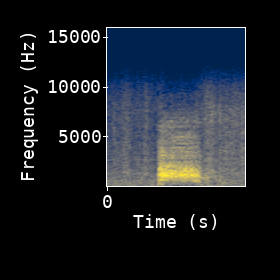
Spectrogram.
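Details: A harsh, breathy impala snort, like an alarm call, during a sunset safari drive on 4 June 2015; a male in charge of a herd, likely shouting out of frustration because the females won't mate.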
